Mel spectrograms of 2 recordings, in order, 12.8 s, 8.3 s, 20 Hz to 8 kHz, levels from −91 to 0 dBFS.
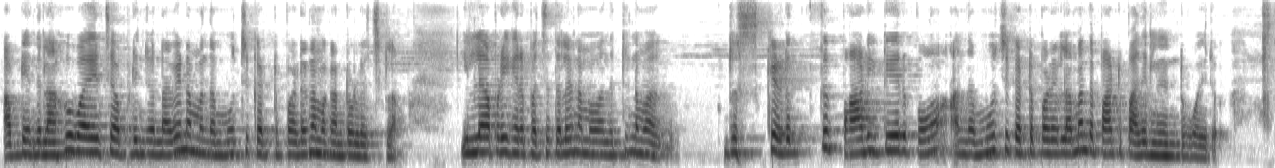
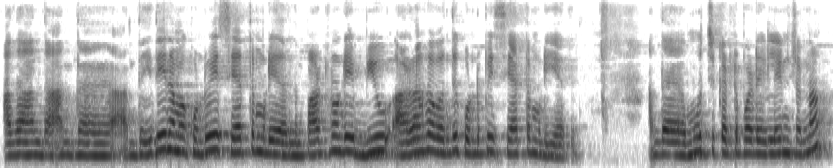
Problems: none marked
